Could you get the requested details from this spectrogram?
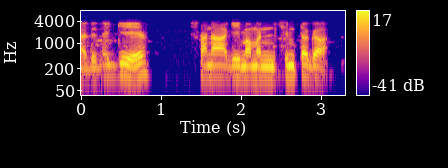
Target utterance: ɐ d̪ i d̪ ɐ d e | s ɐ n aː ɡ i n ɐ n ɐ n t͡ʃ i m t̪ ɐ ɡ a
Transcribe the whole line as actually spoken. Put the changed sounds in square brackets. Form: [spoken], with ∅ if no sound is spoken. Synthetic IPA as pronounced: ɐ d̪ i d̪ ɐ [ɡ] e | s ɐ n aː ɡ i [m] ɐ [m] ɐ n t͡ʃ i m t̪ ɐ ɡ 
